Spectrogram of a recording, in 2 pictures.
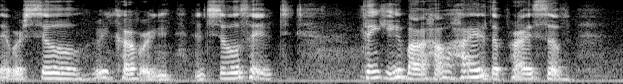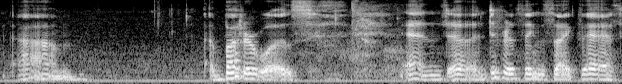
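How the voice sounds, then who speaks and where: Pausing long and often, a woman speaks very slowly at a medium pitch with ordinary pitch variation, amid noticeable background noise and audible room echo. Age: 80s+. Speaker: centenarian activist. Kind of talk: interview. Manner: halting.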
